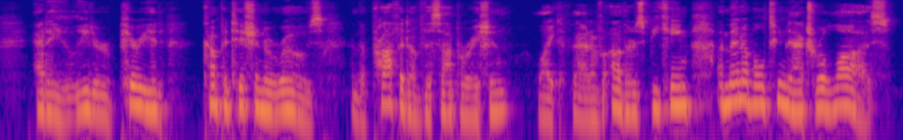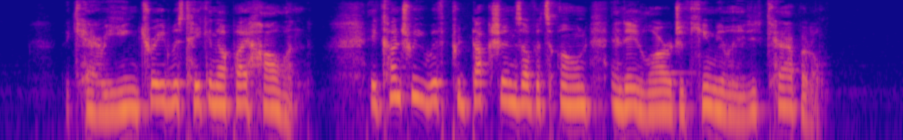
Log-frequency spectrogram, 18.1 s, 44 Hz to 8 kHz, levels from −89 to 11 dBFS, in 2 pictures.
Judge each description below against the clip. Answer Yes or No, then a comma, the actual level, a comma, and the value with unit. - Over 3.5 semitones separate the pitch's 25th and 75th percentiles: Yes, average, 4.6 semitones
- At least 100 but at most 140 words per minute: Yes, slow, 135 wpm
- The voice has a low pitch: No, medium, 145 Hz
